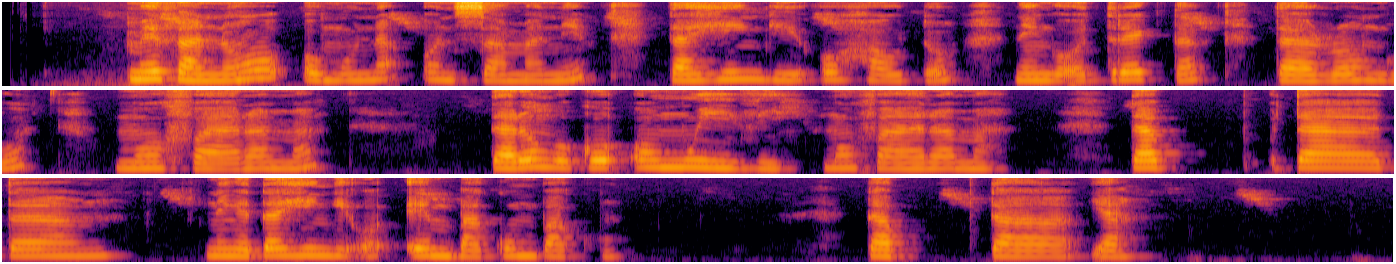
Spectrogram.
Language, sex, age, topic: Oshiwambo, female, 18-24, agriculture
